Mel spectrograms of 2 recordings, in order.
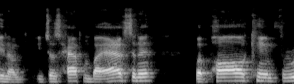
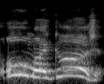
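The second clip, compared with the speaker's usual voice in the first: much higher, delighted squeal of recognition; excited gasp; slower than usual. Retold or imitated. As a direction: squeal it high like spotting an old friend. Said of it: "and she's like".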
